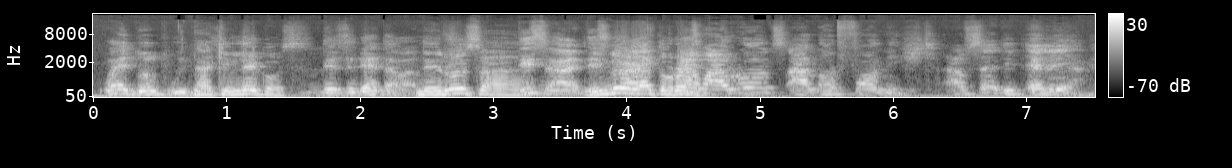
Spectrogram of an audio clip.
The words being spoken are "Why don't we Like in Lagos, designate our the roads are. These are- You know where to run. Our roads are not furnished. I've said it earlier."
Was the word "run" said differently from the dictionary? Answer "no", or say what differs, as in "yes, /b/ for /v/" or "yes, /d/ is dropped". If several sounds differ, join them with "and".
yes, /n/ is dropped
